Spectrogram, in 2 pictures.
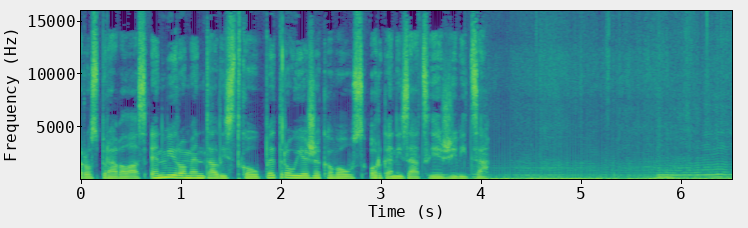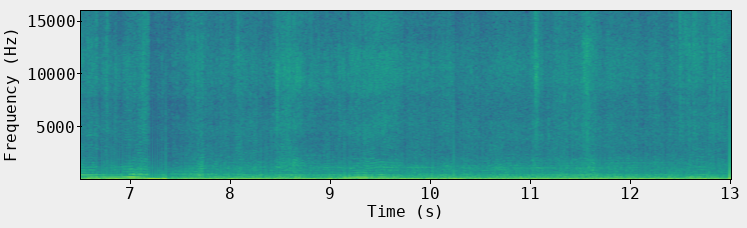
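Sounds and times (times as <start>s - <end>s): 
speech: 0.0s - 4.8s, 5.8s - 6.4s
swarm of many honeybees buzzing: 3.4s - 13.0s.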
